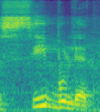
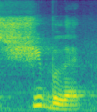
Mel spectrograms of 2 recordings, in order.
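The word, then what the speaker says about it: Shibboleth: Ang hindi makapagbibikas ng tamang tunog na SH at nagsasabi ng sibulet imbusiness shibulet ay igad na huhulihin at papatayin.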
